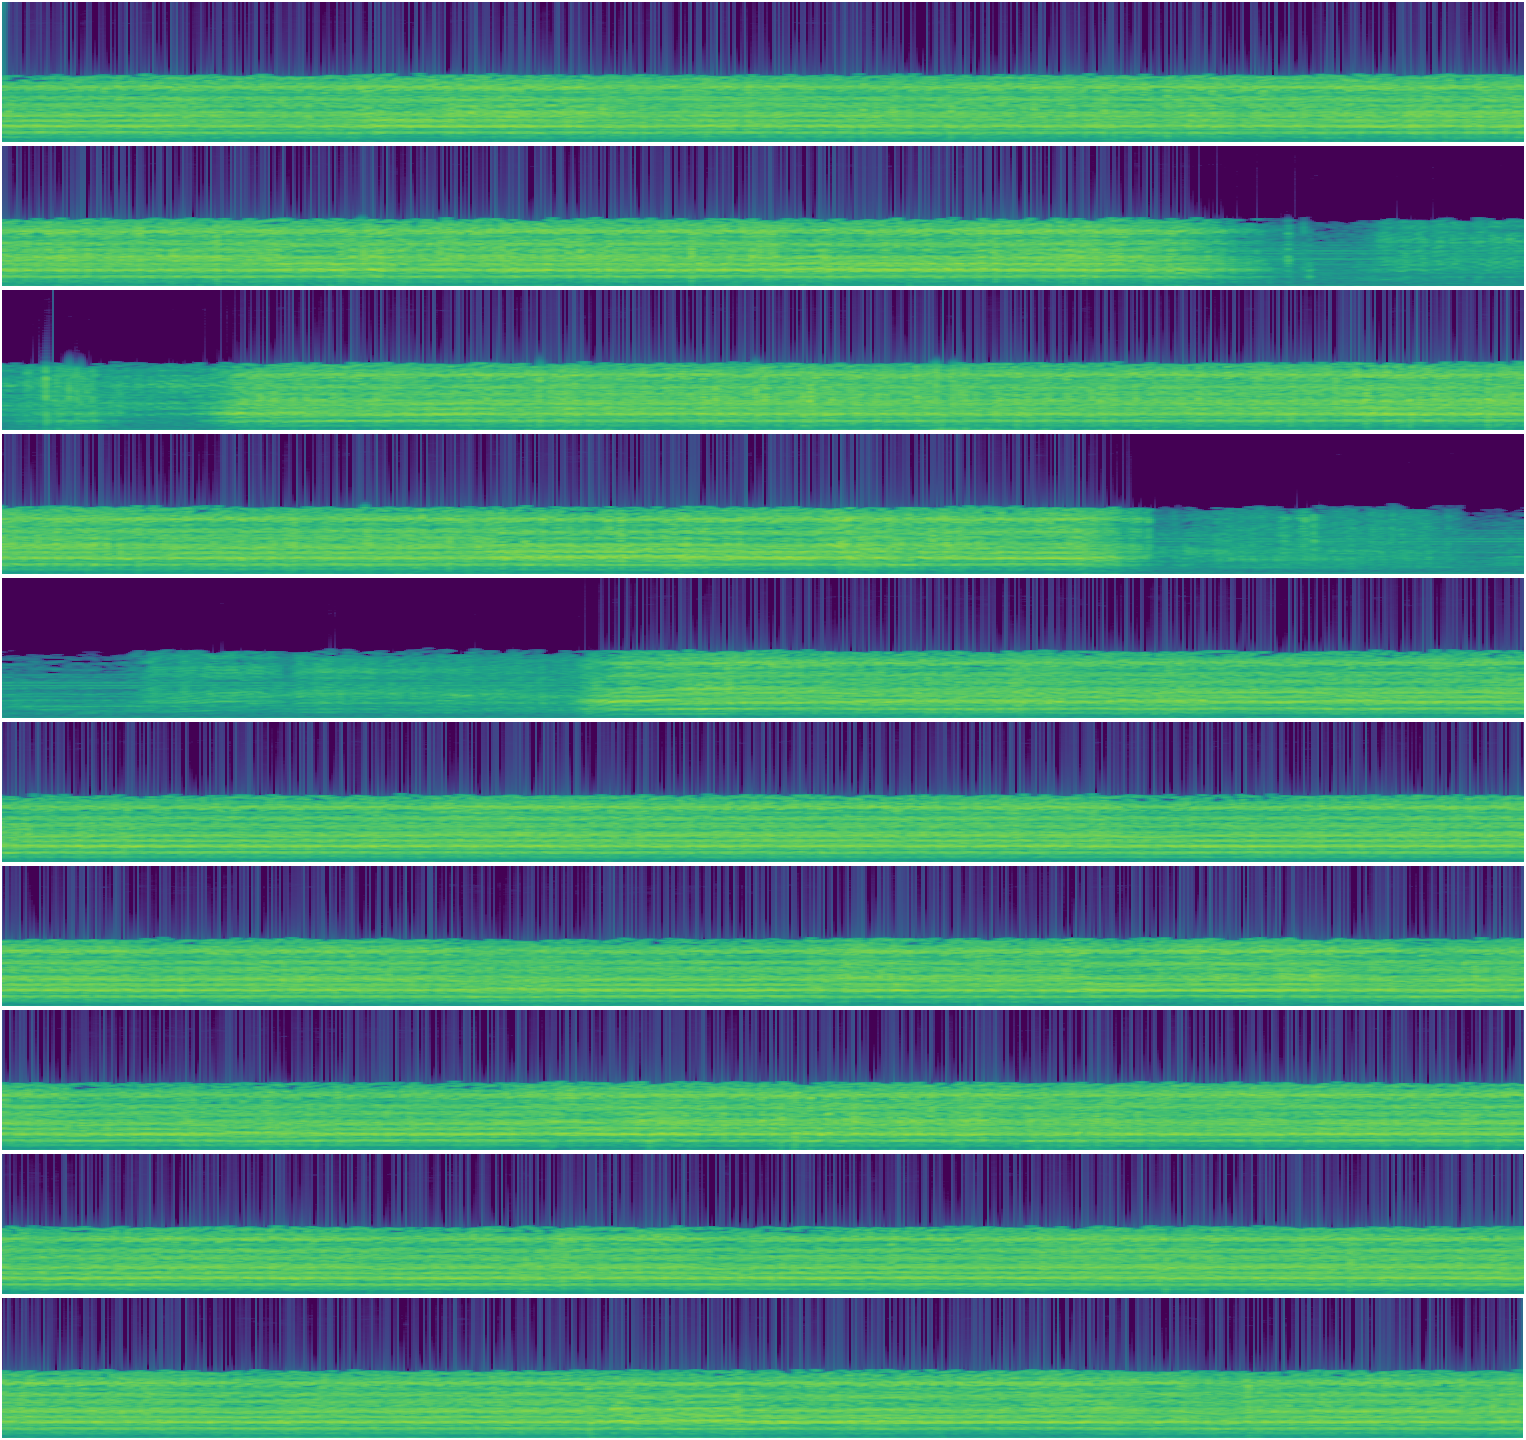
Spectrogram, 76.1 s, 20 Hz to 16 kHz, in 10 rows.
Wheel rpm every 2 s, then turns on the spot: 160, 160, 160, 160, 160, 160, 140, 0, 110, 160, 160, 160, 160, 160, 50, 0, 20, 150, 160, 160, 160, 160, 160, 160, 160, 160, 160, 160, 160, 160, 160, 160, 160, 160, 160, 160, 160, 160.
none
